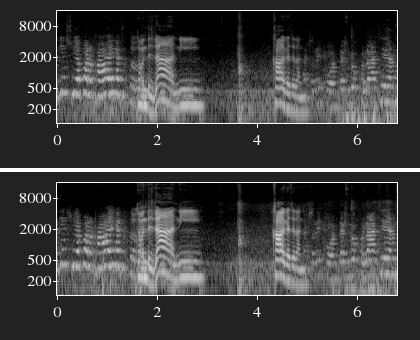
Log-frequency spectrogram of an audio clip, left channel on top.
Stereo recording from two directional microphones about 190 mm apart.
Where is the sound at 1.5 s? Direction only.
5° left (ahead or behind).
